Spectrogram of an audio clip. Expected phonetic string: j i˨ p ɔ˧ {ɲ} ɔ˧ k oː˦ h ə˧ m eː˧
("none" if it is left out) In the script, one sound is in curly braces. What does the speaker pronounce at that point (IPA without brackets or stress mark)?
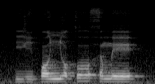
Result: ɲ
